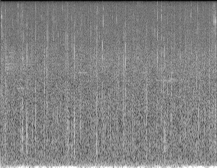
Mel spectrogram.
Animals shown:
forest ambience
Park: Marsh-Billings-Rockefeller National Historical Park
